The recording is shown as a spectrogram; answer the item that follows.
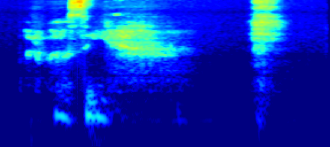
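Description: A woman speaking softly in a breathy, half-whispered voice, then a short sharp breath in about three-quarters of the way through.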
